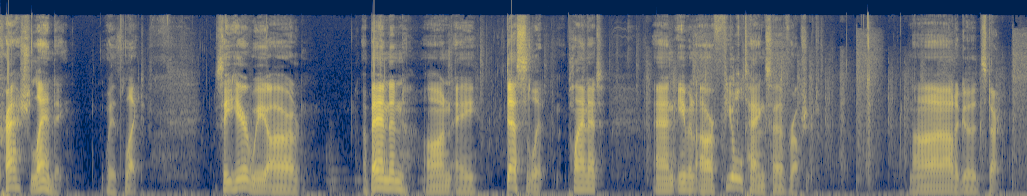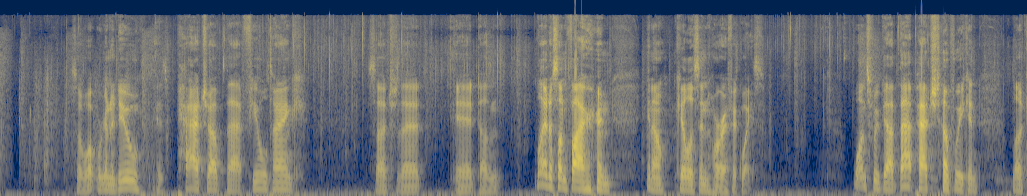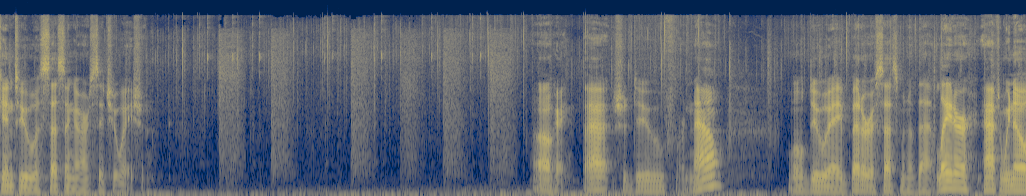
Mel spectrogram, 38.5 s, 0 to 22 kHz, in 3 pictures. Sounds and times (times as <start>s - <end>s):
Speech: 0.0s - 1.8s, 2.7s - 3.8s, 4.5s - 7.6s, 8.2s - 10.2s, 11.4s - 12.6s, 13.7s - 16.7s, 17.4s - 22.4s, 23.5s - 27.6s, 32.3s - 34.8s, 35.5s - 38.5s.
